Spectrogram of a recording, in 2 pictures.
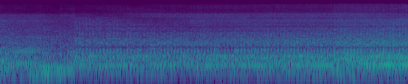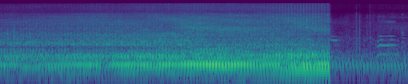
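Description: A motorized tricycle engine putters closer and grows louder, then cuts off abruptly.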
